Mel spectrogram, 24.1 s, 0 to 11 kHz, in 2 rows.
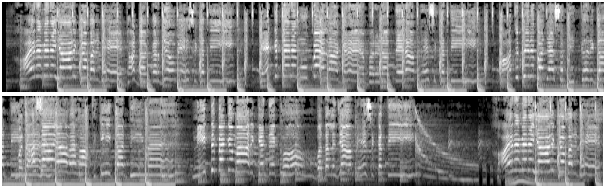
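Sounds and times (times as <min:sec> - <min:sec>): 
Haryanvi song: 0:00.5 - 0:24.0.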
